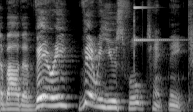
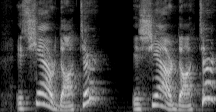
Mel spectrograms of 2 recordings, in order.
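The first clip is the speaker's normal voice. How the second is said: tune rising at the end on "doctor"; 2 semitones lower than usual. Demonstrating intonation patterns, the speaker asks the question with rising intonation. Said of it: "Rising intonation".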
